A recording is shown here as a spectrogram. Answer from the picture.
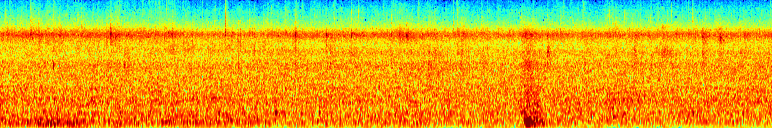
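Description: Steady rain falling during a night thunderstorm, an even hiss throughout. A brief low rumble comes about ten and a half seconds in.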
